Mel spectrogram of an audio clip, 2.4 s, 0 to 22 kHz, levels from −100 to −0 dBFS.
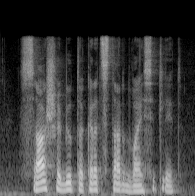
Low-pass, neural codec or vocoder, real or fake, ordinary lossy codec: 9.9 kHz; none; real; none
